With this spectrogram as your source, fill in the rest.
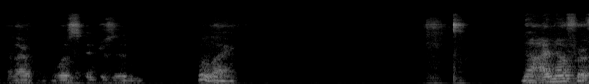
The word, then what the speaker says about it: Poulenc: First thing she did was, it's pronounced Poulenc. His name was Francis Poulenc.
